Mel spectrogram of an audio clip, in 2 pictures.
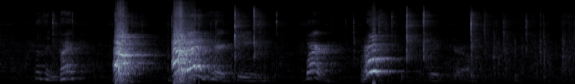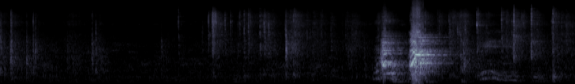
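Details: Two Cavalier King Charles Spaniels give loud, sharp, excited barks in short bursts while being chased around a kitchen island during bark-on-command training, with a person talking between barks.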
